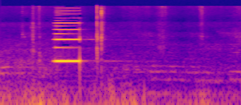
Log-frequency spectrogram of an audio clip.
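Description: Tegui intercom door-entry panel giving one loud, short electronic beep, about a quarter second long, as its call button is pressed to ring the nuns. A faint click follows just after it.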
